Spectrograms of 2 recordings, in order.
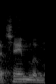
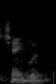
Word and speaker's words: Chamblin: I go by Chamblin. My brother goes by Chamblin. – So. Come on. – No, it just depends on how you say it, but I pronounce this Chamblin. That's okay. What it is. Yeah, even though it's spelled like Chamblin, we were raised as Chamblin, so that's what I go by.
